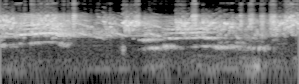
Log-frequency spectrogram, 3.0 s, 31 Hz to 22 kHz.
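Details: Budgie chirping alongside a new budgie friend, January 4, 2026: loud scratchy warbled phrases with brief whistled slides, pausing briefly around one second and again near two and a half seconds before resuming.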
